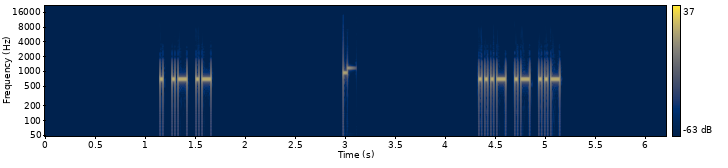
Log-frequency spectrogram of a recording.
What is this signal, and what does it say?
Morse code, heard as a keyed tone, about 40 wpm, 700 Hz. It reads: EAA VAU
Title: All Cut Numbers - 3-Digit 40wpm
